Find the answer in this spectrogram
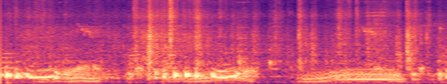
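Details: Indian fantail pigeons kept at a bird farm in Birbandha, Garhwa, India, giving low, throaty rolling coos in three drawn-out phrases, with clicks and flapping noises in between.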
